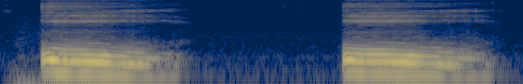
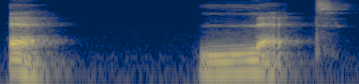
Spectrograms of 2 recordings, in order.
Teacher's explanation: the first one is long and the second one is short · the shape of the mouth is very similar the difference is one is long the other is very very short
